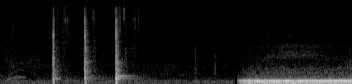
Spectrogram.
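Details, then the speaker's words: 2001 Jeep Cherokee XJ idling smoothly with a steady even low hum after three clicks, following new idle air control valve install fixing rough idle; still stutters on throttle, fuel filter suspected next. "the new iacv seemed to have fixed my rough idle but now when I give it gas it's stuttering so fuel filter is my next thing to do"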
